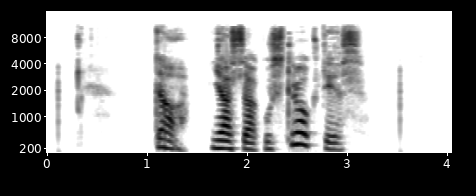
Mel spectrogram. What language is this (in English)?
Latvian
